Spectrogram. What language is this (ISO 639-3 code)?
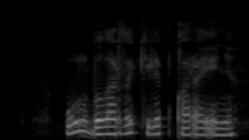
bak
